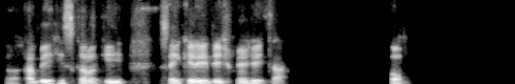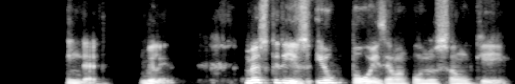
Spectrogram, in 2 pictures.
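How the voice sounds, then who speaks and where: A man's voice: mid-range voice, animated, normal speed, pauses often, a little mellow. A male teacher, teaching an upbeat exam-prep lesson. He repeats key points and keeps asking his viewers questions.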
